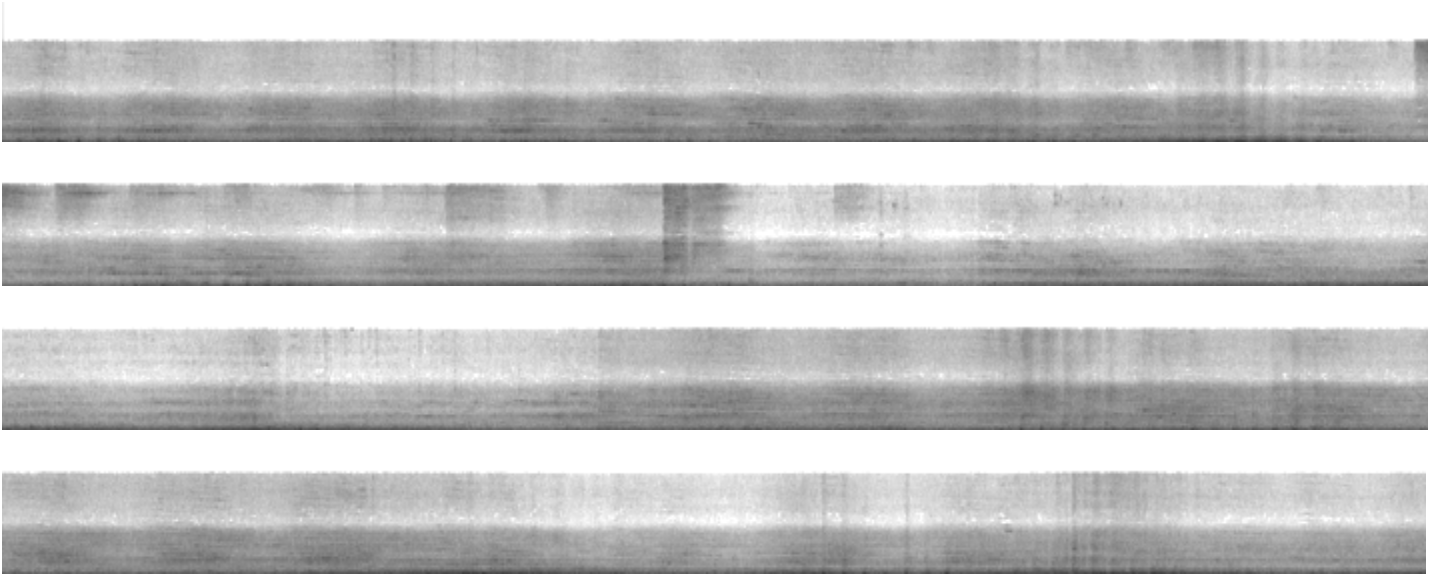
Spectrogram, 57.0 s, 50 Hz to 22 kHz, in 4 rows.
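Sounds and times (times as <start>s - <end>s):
clickety-clack over rail joints: 0.0s - 2.5s, 3.1s - 7.8s, 8.8s - 18.9s, 27.3s - 33.6s, 38.3s - 42.4s, 46.1s - 57.0s
freight train wheels rumbling on rails: 0.0s - 57.0s.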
